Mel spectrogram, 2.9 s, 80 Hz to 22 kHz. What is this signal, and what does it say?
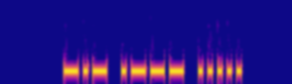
Morse code, heard as a keyed tone, about 25 wpm, 700 Hz. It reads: KJ5
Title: USA Call Sign Prefixes - 25wpm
